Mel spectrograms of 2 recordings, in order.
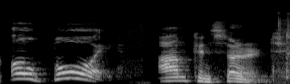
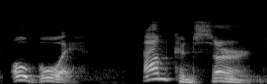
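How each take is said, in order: First: Put-on hitting the word boy too hard; stress on boy. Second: Put-on slow drawn-out concern, no stress on boy; plain worried oh boy; favorite take. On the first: Quoting the actress's bad take, BOY stressed. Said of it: "she internally emphasized the wrong word". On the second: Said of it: "my favorite line of hers is".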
